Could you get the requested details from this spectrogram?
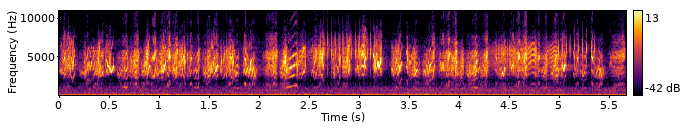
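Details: Barn Swallow song heard as a dense, unbroken high twittering chatter of quick clicks and trills, steady in loudness throughout.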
